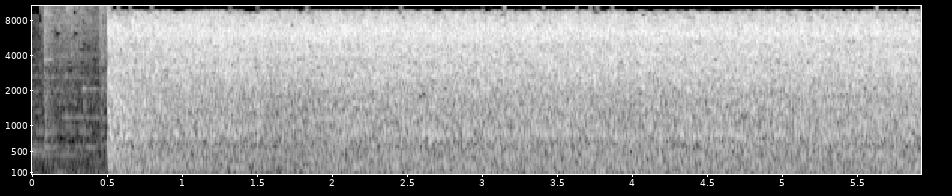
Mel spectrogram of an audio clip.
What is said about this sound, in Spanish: Así llovía sobre la ciudad papal, lo que obligaba al Consorcio Provincial de Bomberos a actuar en el achique de agua en algunos sótanos y calles anegadas,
